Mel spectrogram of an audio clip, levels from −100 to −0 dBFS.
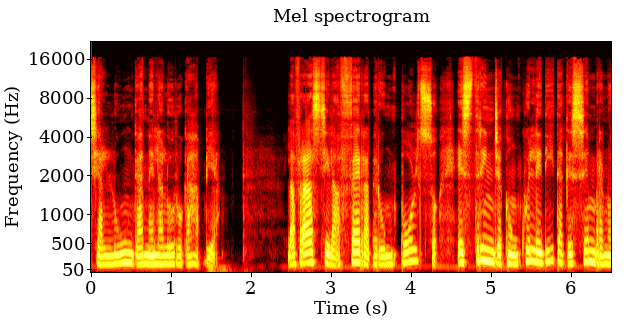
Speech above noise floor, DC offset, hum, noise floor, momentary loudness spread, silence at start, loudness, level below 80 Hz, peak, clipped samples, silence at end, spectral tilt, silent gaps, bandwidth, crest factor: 45 dB; under 0.1%; none; -61 dBFS; 9 LU; 0 s; -17 LUFS; -54 dBFS; -2 dBFS; under 0.1%; 0 s; -4.5 dB/octave; none; 17 kHz; 16 dB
